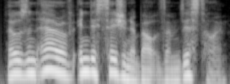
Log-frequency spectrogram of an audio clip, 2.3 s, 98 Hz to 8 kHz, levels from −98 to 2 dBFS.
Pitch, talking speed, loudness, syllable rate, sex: 140 Hz, 260 wpm, -15 LUFS, 7.1 syllables/s, male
